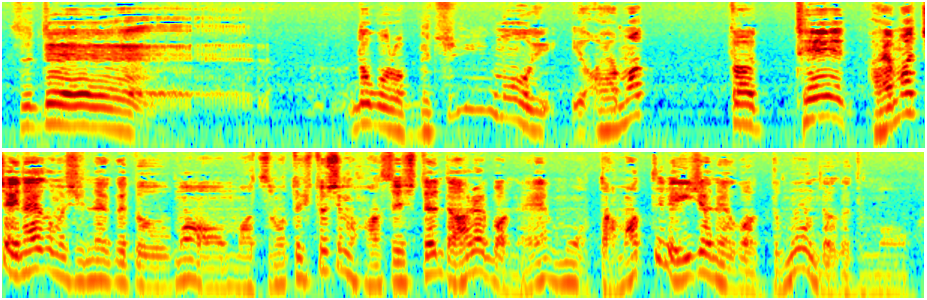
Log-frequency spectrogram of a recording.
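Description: Rough-talking man on an animated rant. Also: medium pitch, moderate pace, a little hiss or hum. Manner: rambling, rough-spoken, flares up into mock rants. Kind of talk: casual monologue.

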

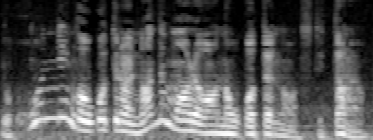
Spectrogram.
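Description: A man hosting a talk show, telling a rambling story in rough, casual speech and flaring into mock rants. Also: fairly high pitch, wildly swooping pitch, rapid-fire, a little mellow. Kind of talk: casual monologue.

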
